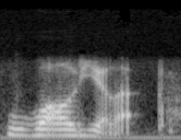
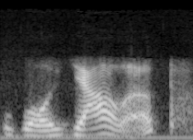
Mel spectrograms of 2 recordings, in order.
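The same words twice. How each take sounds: First: The stress falls on the first syllable. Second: The stress falls on a later syllable. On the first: The speaker calls it right. "the first syllable is the one that gets the stress" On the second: The speaker calls it wrong. "it's not something like, say"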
